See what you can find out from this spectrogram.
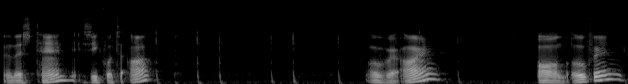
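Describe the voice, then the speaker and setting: A low male voice with widely swinging intonation walks through a lesson as a tutor. His wording is formal and bookish, and he delivers it haltingly, pausing often as he works through the explanation. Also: wildly swooping pitch, a little mellow. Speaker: math tutor. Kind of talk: improvised lesson explanation on trigonometry.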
